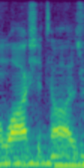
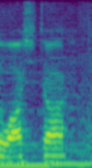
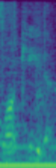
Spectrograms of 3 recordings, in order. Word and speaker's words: Ouachita: We're going down to the Ouachita River to go chase some smallies with fly rods. Well, at least you know how to say it. True. Most call it Wakita.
